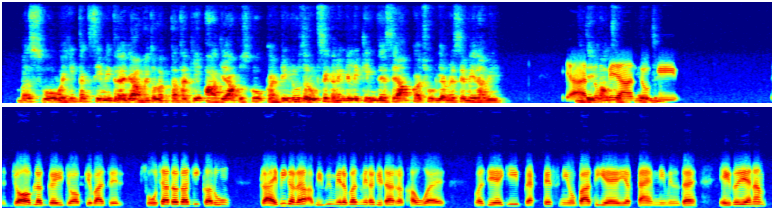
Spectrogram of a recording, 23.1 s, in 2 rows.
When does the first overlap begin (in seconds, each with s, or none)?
8.6 s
